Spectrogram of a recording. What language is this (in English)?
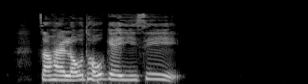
Cantonese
